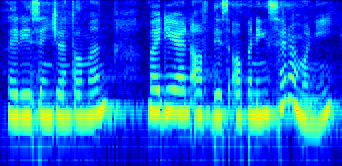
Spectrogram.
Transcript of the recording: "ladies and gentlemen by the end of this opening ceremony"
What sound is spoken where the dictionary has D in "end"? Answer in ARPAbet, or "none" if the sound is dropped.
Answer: none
